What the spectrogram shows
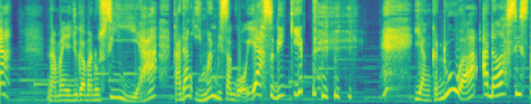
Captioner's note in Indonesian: tertawa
